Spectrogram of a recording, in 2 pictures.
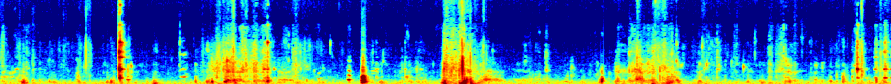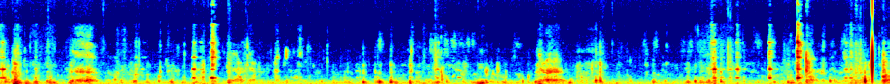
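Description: Crunchy cereal being chewed close to the microphone, in irregular crackly mouthfuls. Now and then a plastic spoon clicks against the ceramic bowl.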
